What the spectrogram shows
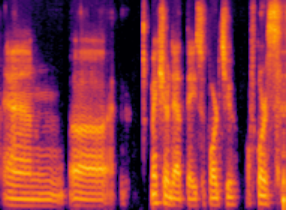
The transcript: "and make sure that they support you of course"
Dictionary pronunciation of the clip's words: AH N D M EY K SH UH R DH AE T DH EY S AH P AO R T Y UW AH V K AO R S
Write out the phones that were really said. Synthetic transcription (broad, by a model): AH N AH M EY K SH UH R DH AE T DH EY S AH P AO R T Y UW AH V K AO R S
